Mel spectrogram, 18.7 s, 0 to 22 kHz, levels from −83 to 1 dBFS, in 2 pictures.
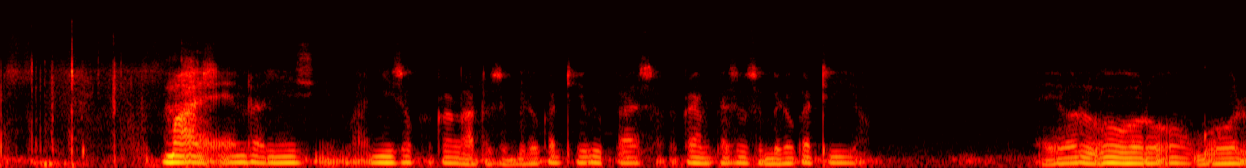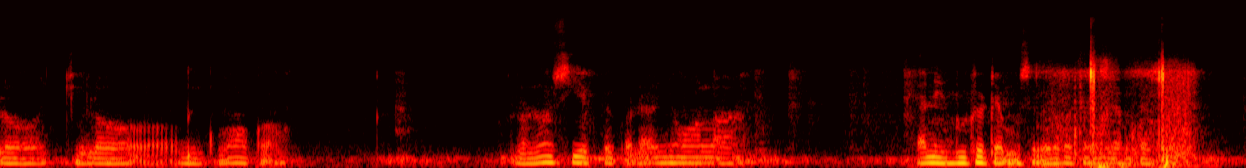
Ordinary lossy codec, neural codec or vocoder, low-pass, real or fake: none; vocoder, 44.1 kHz, 128 mel bands, Pupu-Vocoder; 14.4 kHz; fake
